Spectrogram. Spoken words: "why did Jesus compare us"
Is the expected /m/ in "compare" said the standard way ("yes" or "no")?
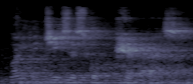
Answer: no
